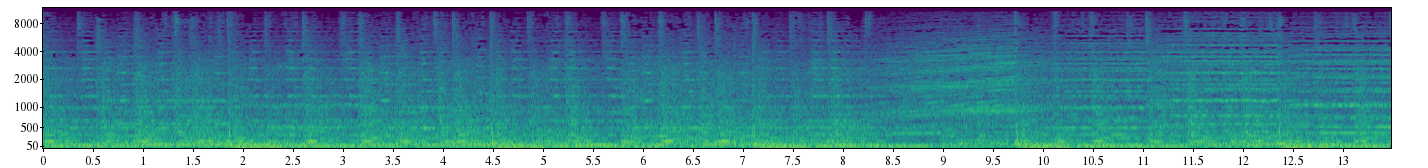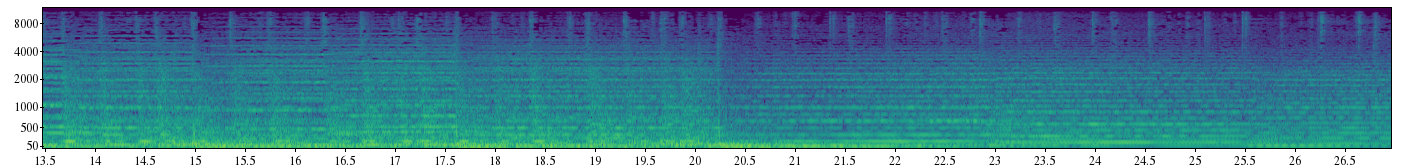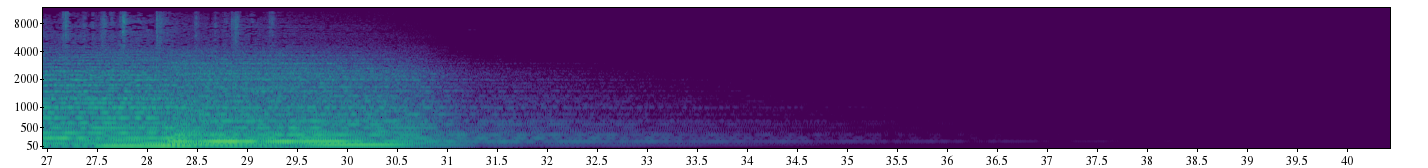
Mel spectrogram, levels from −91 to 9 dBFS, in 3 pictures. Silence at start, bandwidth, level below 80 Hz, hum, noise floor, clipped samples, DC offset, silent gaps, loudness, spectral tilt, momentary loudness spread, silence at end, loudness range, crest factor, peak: 0 s; 11 kHz; -22 dBFS; none; under -90 dBFS; under 0.1%; under 0.1%; none; -19 LUFS; -7 dB/octave; 8 LU; 9.5 s; 7 LU; 16 dB; -2 dBFS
